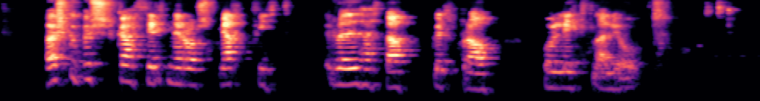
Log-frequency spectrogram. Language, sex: Icelandic, male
